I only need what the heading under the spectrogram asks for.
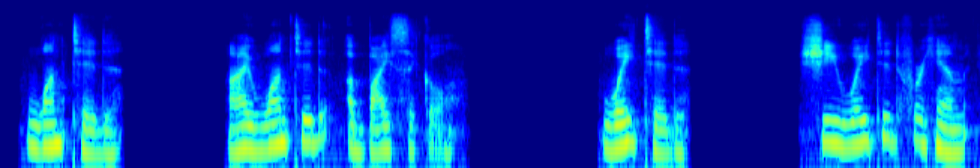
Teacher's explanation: some past tense regular verbs end with the ID sound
